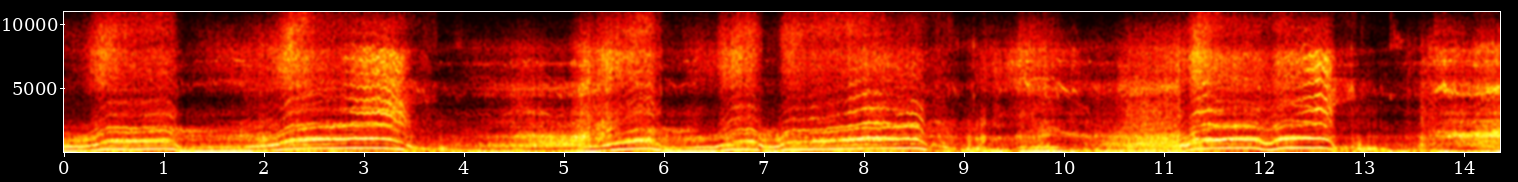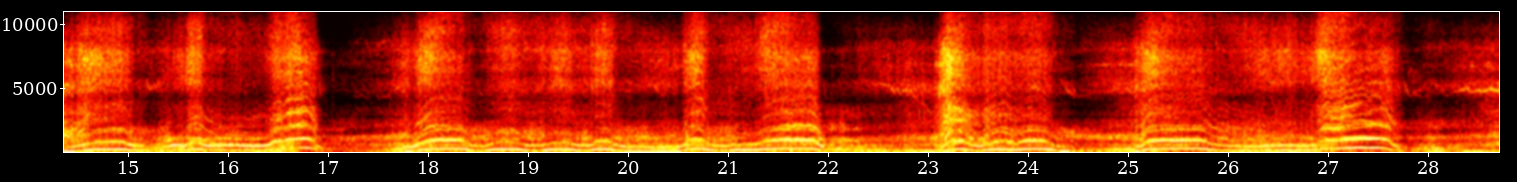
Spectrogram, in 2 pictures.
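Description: FPV freestyle quadcopter's brushless motors (T-Motor F60 Pro II, 2500kv) and five-inch props whining as the throttle is punched and chopped, the pitch sweeping up and falling back every second or two through flips and rolls. The whine dips briefly about two-thirds of the way through.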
